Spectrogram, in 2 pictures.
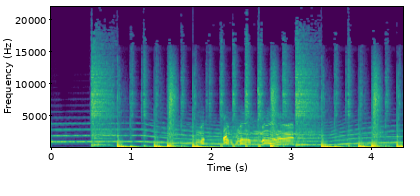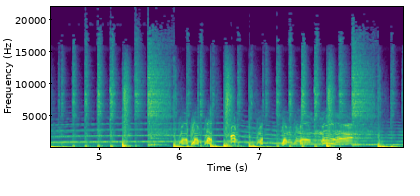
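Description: Wailing sirens rise and fall over a pounding beat, chopped and stuttered by rapid turntable scratches that cut the tones into jerky bursts throughout the loud track.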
